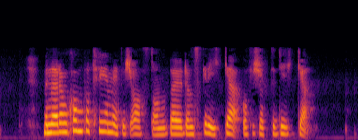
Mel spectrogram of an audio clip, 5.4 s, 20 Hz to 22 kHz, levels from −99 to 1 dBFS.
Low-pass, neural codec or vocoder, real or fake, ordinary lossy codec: 5.4 kHz; autoencoder, 48 kHz, 32 numbers a frame, DAC-VAE, trained on Japanese speech; fake; MP3, 32 kbps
